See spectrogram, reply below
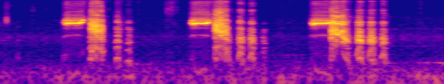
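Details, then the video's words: Pheasant calling in the wild: three loud calls about a second apart, each a short high whistled note followed by a harsh, rasping, broken burst, over a quiet background. "Pheasant Bird Calling in the Wild,Pheasant Bird Melodies"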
